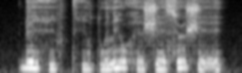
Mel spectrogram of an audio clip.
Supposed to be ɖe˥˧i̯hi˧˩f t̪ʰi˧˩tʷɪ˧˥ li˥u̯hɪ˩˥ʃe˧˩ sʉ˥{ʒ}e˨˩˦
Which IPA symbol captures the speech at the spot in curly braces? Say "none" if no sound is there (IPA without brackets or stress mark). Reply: ʃ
